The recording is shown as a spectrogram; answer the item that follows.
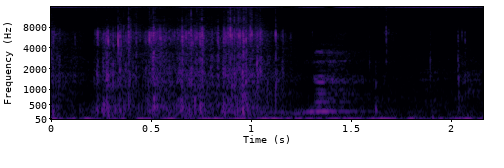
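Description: Paper or plastic wrapping crinkling as something is unwrapped or handled, heard through a television speaker. The crinkling is densest in the first second.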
